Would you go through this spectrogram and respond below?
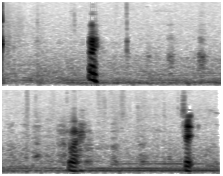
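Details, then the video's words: Excited female dog after sniffing at a wood pile gives three short, whining yelps that sweep up and down in pitch, spaced a few seconds apart, over a steady low hum. "The dog is freaking out and barking like crazy"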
